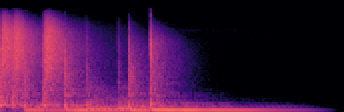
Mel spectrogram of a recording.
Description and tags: acoustic fills sound-effect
